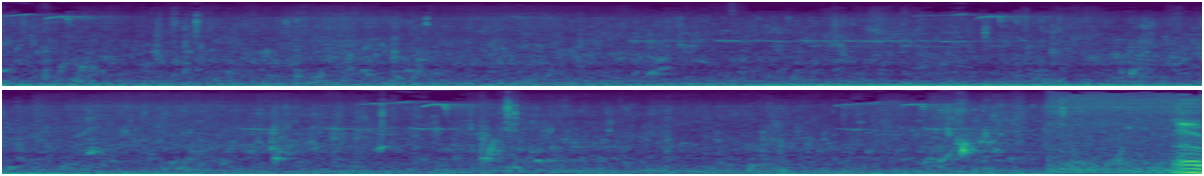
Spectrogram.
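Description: Water lapping and trickling against a small fishing boat's hull over a steady low hum, with scattered light ticks.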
